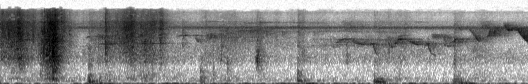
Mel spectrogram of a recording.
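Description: Small birds chirping in short falling notes, over a few soft footsteps and a brief rustle of brush in the first second and a half.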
